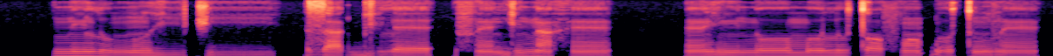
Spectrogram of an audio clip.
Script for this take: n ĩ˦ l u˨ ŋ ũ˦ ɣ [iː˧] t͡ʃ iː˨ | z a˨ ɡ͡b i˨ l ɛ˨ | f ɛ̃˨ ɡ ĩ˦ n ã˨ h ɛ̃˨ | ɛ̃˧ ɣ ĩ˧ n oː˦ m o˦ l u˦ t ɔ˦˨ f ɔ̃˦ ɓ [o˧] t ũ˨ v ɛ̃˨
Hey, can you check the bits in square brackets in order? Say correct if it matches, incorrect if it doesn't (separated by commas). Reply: correct, incorrect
